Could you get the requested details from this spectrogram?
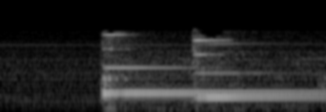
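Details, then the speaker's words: Doorbell chime box with no power at the doorbell, retested after checking voltage at the red and white wires: a clean two-note ding-dong rings in a quiet room, so power is coming through and the chime works. "can hear it. Works perfect. So the power is coming through."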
